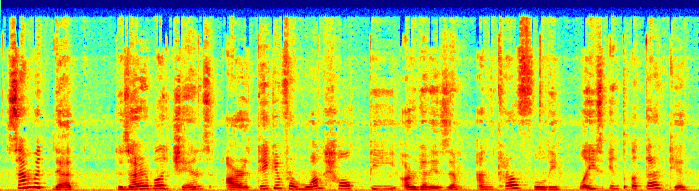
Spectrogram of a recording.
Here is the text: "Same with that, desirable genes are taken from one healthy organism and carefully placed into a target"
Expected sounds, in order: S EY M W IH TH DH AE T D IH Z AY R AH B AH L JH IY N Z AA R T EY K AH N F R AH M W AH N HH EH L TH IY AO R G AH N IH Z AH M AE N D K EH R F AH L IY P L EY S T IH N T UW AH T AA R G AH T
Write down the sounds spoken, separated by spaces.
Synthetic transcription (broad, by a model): S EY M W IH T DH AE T D IH Z AY R AH B AH L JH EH N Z AA R T EY K AH N F R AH M W AH N HH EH L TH IY AO R G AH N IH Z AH M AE N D K EH R F AH L IY P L EY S IH N T UW AH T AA R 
